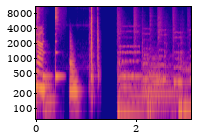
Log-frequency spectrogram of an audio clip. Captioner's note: tape clips off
